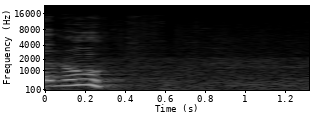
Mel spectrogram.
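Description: A man exclaims loudly through a microphone.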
